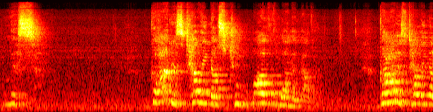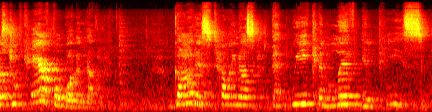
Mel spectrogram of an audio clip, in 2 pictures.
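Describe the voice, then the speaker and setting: A woman preaching a sermon to a congregation in a conversational way, putting questions to her listeners and pausing for emphasis. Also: sits high, expressive. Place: large echoey church room. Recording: very echoey, distant mic, some noise.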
